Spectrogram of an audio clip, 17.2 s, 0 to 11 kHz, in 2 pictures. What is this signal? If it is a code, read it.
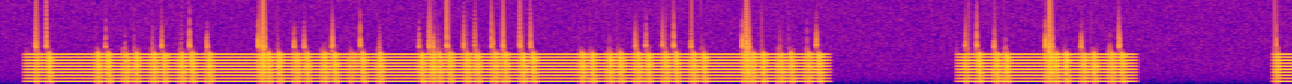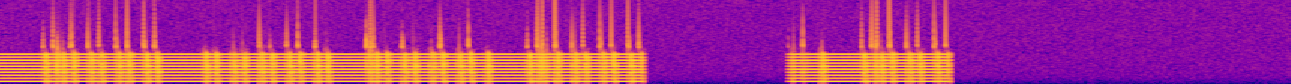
Ship horn signal, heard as a ship's horn, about 390 Hz. 1 long, 1 short, 1 long, 1 short. At sea: I agree to be overtaken.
